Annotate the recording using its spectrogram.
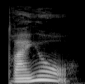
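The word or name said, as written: drengeår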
